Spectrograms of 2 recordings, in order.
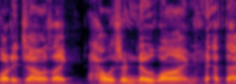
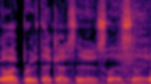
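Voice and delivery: put-on mutter under breath, lower and quieter; 4 semitones lower, 11 dB quieter than usual. Retelling a character's line from a movie scene: imitating muttering under breath. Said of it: "He just kinda says it under his breath".

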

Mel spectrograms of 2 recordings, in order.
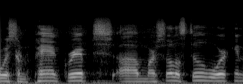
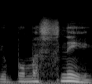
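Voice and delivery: bad put-on Portuguese accent; 3 semitones lower than usual. Joking around, the speaker tries out a bad Portuguese accent. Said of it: "I say it in Portuguese".

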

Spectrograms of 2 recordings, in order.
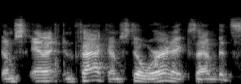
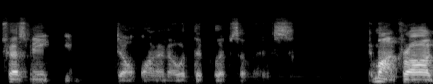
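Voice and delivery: low, flat, expressionless deadpan delivery; 5 semitones lower than usual. Narrator reading Knockout's reply to Super Frog, deadpan. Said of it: "with his deadpan face and says".

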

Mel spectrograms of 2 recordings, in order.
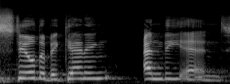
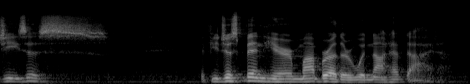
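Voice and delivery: put-on cool, collected, calm, very low, quiet voice; 13 semitones lower, 8 dB quieter than usual. Retelling what Mary said to Jesus, acting it out mock calm, cool and collected. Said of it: "in this calm cool collected".

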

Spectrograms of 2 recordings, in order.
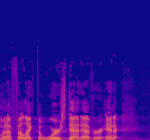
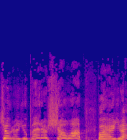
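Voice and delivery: mock very high, frantic screaming. Retelling how she ran outside calling for Judah, imitating her screaming. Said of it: "She's screaming".

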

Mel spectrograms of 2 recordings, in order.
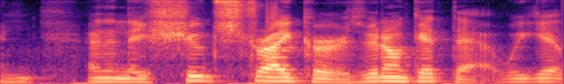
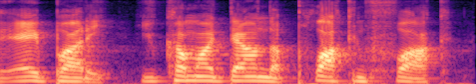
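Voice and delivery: clumsy, bad, fake, put-on Boston accent. Making up a pitch for a shop, bad Boston accent. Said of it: "I don't even know what Boston is".

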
